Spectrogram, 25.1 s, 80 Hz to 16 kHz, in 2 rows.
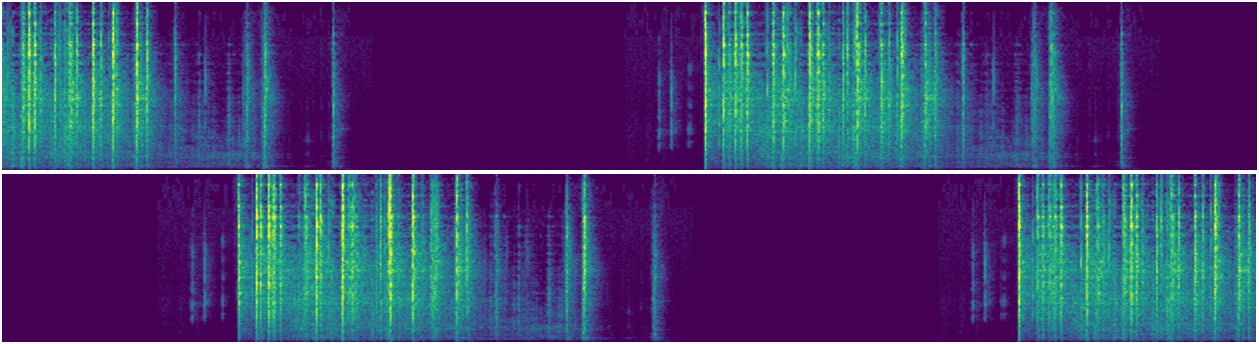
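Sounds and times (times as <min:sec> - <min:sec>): sharp mechanical clicks and rattles: 0:00.0 - 0:03.4, 0:07.0 - 0:10.6, 0:14.9 - 0:19.2, 0:22.7 - 0:25.0.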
